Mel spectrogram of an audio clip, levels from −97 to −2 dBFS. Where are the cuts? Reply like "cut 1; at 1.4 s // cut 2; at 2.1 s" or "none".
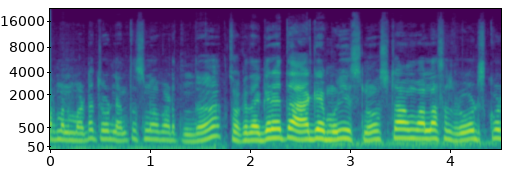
cut 1; at 1.8 s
